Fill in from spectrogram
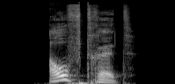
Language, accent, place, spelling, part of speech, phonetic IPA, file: German, Germany, Berlin, auftritt, verb, [ˈaʊ̯fˌtʁɪt], De-auftritt.ogg
- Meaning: third-person singular present of auftreten (only in subordinate clauses)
